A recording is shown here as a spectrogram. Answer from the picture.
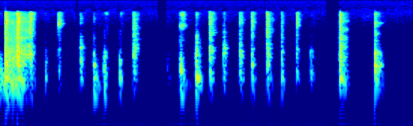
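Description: Chalk tapping on a blackboard as a series of dots is dabbed in: about twenty quick, irregular taps, with a short pause about a second and a half in.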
